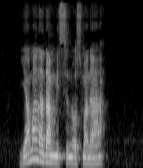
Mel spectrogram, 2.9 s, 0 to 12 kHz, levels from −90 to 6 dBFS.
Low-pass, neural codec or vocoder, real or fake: 10.8 kHz; none; real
